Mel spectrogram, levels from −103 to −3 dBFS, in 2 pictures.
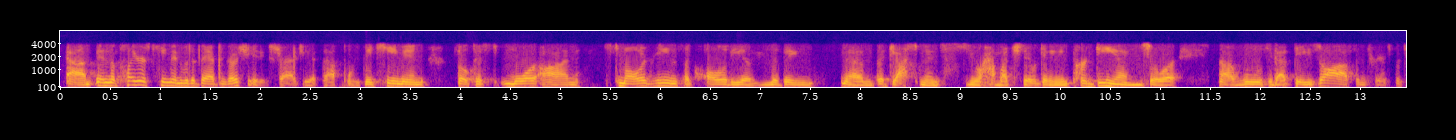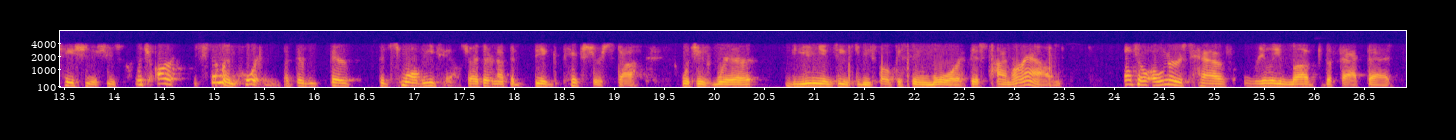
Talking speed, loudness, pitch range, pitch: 190 wpm, -22 LUFS, 115-150 Hz, 130 Hz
